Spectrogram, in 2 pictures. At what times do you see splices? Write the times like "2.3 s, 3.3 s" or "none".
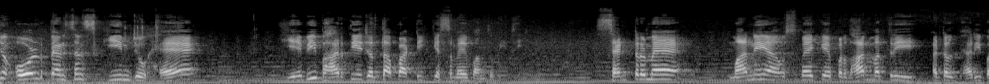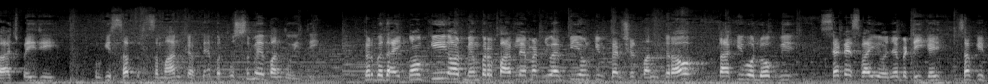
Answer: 13.4 s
